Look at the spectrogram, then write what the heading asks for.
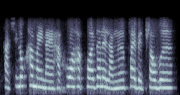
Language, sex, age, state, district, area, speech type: Bodo, female, 30-45, Assam, Kokrajhar, urban, conversation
